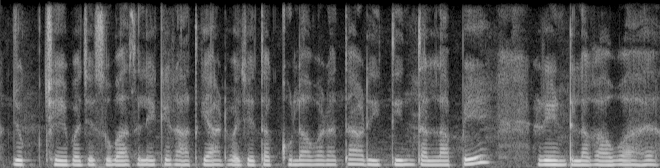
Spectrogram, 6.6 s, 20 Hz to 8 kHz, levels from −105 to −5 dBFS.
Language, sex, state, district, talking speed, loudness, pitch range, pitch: Hindi, female, Bihar, Lakhisarai, 215 wpm, -28 LUFS, 195-205 Hz, 200 Hz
